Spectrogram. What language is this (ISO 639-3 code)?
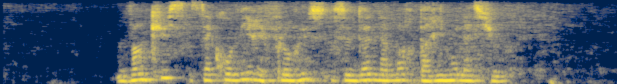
fra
